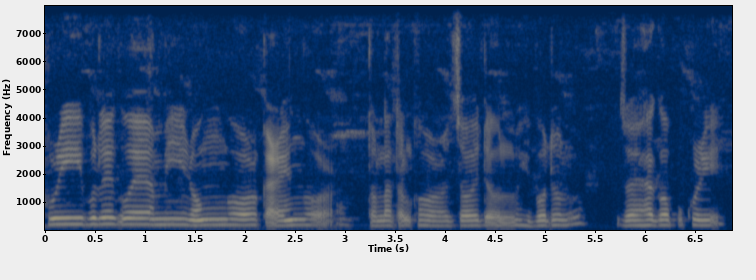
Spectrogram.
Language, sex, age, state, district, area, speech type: Assamese, female, 30-45, Assam, Jorhat, urban, spontaneous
